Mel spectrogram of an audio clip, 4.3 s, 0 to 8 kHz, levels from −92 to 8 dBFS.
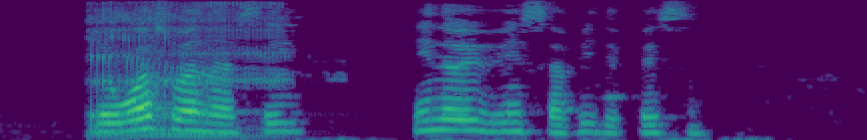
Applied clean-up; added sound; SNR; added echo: classical method spectral subtraction.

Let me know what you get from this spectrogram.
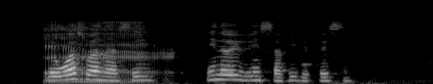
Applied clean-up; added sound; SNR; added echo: none; Burping, eructation; 13 dB; none.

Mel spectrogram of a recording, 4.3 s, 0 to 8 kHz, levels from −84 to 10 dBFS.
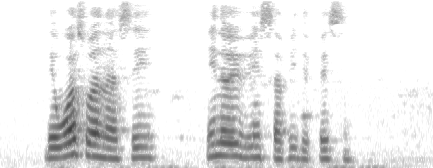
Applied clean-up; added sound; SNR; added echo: none; none; none; none.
